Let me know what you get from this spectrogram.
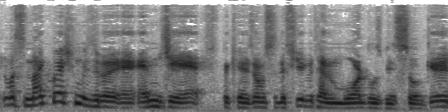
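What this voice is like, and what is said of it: Scottish accent. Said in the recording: “a reporter with a wonderful Scottish accent”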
